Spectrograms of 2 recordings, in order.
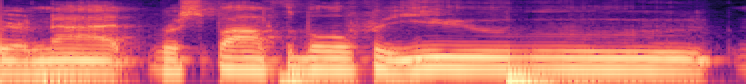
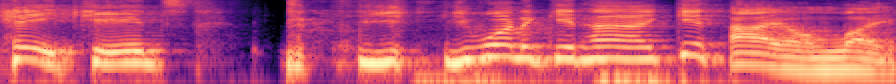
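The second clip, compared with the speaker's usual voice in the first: public service announcement presenter voice; 9 semitones higher than usual. Describing the PSA videos shown in class, imitating one of those PSA presenters. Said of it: "you sound like one of those people in the P S As".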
